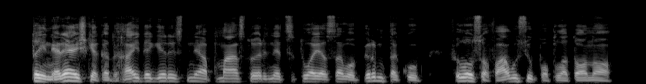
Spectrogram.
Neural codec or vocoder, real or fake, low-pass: vocoder, 44.1 kHz, 128 mel bands every 256 samples, BigVGAN v2; fake; 9.9 kHz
